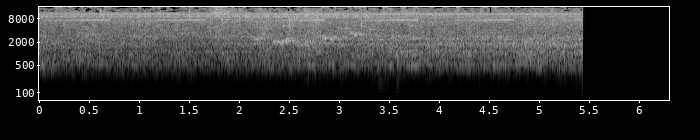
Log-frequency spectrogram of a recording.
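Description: Outdoor ambience: a steady high hiss with a few faint distant calls, cutting off abruptly to silence about five and a half seconds in.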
